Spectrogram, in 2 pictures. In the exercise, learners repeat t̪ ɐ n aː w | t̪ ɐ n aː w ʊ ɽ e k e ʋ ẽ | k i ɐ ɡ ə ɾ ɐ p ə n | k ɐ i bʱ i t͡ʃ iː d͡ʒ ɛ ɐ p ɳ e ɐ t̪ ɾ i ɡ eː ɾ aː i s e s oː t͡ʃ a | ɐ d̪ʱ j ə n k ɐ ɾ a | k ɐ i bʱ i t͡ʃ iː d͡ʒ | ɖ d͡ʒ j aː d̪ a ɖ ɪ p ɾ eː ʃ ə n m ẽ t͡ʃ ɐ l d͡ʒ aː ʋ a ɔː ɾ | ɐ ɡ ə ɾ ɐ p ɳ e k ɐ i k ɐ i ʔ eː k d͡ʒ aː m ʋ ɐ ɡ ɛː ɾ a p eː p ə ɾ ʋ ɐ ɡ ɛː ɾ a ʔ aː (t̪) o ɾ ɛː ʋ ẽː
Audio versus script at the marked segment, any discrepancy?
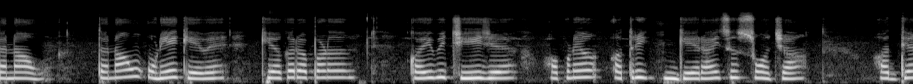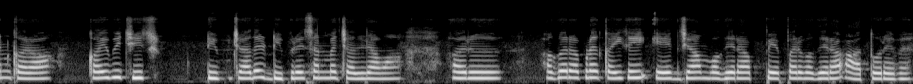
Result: no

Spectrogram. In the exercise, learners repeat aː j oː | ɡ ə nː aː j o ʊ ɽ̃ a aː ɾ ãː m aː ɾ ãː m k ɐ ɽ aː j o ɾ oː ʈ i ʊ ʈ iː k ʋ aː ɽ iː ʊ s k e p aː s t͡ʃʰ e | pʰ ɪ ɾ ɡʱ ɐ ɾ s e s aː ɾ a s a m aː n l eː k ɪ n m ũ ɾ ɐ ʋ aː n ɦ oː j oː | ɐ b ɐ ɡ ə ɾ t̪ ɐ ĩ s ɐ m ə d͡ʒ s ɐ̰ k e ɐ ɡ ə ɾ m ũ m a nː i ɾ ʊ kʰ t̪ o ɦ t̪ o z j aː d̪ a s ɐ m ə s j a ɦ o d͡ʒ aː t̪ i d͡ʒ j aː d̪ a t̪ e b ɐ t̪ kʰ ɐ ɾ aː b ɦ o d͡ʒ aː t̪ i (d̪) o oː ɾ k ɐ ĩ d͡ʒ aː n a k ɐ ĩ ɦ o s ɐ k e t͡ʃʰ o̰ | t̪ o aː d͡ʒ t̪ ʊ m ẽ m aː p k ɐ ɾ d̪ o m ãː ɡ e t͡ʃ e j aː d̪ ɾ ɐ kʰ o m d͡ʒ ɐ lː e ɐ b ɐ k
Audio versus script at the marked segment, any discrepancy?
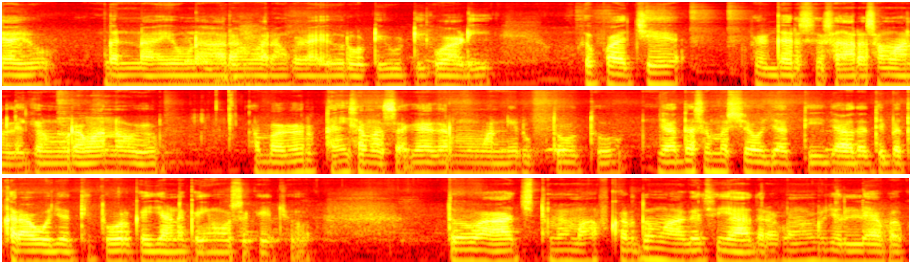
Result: yes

